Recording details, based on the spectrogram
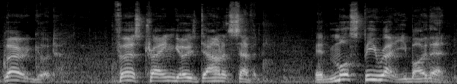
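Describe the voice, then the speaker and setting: A man's voice: fairly high pitch, big pitch swings, moderate pace, gravelly, a little hiss or hum. A man playing a stern, impatient quarry foreman in an audio drama, curt and overbearing. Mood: stern, slightly softened.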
